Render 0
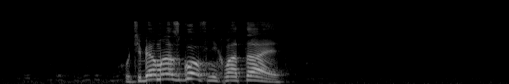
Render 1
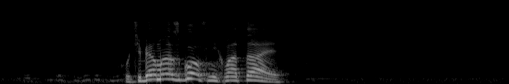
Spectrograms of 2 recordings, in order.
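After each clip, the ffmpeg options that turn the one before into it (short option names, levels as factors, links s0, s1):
-af "equalizer=f=200:w=0.61:g=13.5,volume=0.422"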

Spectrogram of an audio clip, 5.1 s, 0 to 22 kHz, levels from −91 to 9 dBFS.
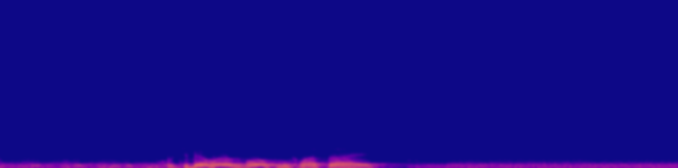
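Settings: -af "lowpass=f=480:t=q:w=4.9,acompressor=mode=upward:threshold=0.02:ratio=2.5,volume=0.473"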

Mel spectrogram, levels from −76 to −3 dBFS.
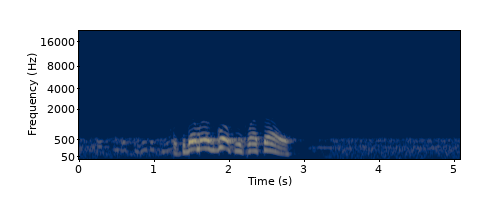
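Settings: -af "lowpass=1300,volume=0.562"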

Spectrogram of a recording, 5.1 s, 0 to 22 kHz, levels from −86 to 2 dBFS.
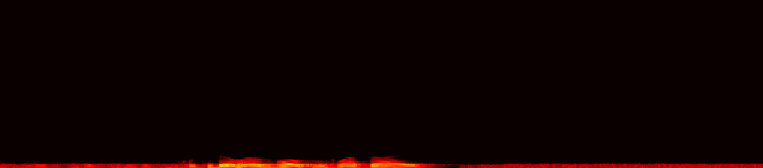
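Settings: -af "bandreject=f=89.12:t=h:w=4,bandreject=f=178.24:t=h:w=4"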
